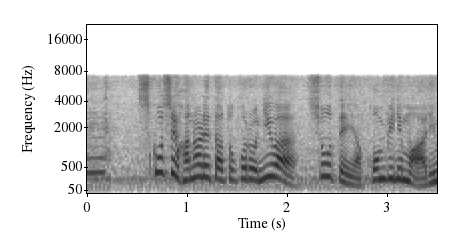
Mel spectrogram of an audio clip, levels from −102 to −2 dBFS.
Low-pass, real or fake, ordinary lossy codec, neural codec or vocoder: 7.2 kHz; real; none; none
